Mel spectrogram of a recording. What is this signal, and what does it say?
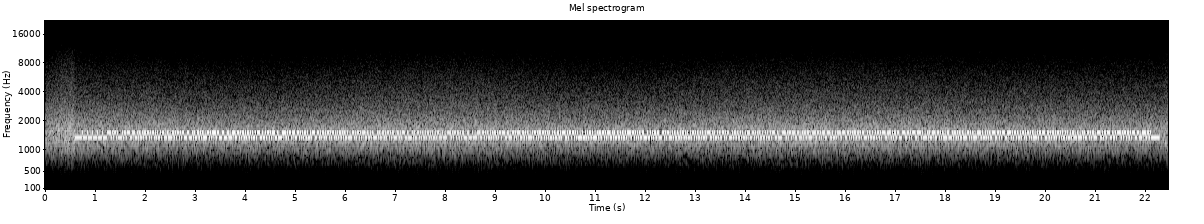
RTTY (75 baud, 170 Hz shift), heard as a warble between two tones, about 1430 Hz centre, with radio static and a narrow filter. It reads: JOBLR NUHPS MMGSP DMMYZ FSUOU BVDAB JKONF NJLQN ZCVLF XFOVG CFKHQ SXXQZ CRAOY ZSPAR GWFTA QKJQR ZGIID WXUJX HWCFK IKTGW MJIKB LUUOV ZHRYD BTKDT RSMWU TDJMT TEQGZ PXRWP PDKWT OEACN PAOSF UKYPG YTJOI SOHDS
